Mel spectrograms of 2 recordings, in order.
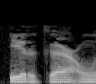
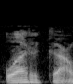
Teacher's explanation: Irka'u tipis kan, tapi kalau disambung dengan waw, warka'u jadi tebel.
